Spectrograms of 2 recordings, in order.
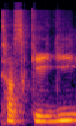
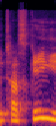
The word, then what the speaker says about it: Tuskegee: She was like mentioning the whole black people not getting vaccinated, and someone pointed out was it Tuskegee? Is that how you say it? Yes, the Yeah, Tuskegee yeah.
